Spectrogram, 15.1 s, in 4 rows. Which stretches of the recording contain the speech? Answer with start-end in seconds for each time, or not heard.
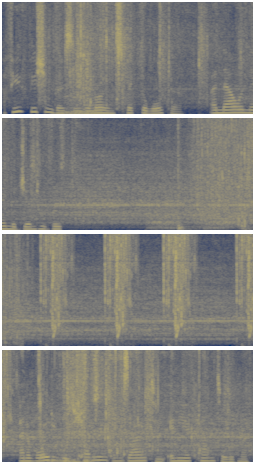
0.0-4.7, 11.6-15.0.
